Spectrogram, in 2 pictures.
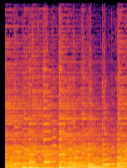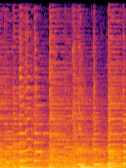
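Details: Plucked-string country-style music with a bass line plays, with no animal voice heard.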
